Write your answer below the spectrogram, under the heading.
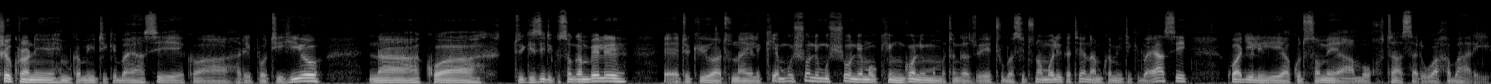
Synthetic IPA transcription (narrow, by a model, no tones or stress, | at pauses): ʃukɾanim̩kamitikiɓajasikwaɾipɔtʰiɦijɔ | nakwatuk̬iziɗiku̥sɔŋɡambɛlɛ | tukʰiwatʰunaɛlɛkʰɛamwiʃɔnimwiʃɔniamaukʰiŋɡɔnimwamataŋɡazɔjɛtuɓasitunamuwalikatʰɛnam̩kamitikiɓajasi | kwaːʄilijakutu̥sɔmɛa̰muxtasa̰ɾḭwa̰xaɓa̰ɾḭ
